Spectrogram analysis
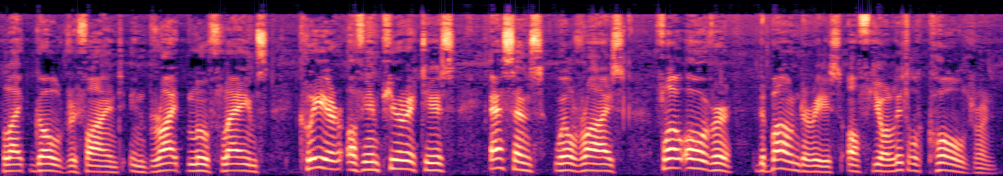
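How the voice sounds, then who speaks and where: A man hosting a scripted spiritual talk, speaking solemnly and oratorically in short, deliberate phrases. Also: a little high, darkish tone, dry recording. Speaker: host of a spiritual talk series.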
